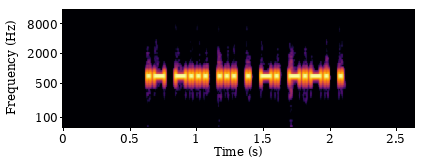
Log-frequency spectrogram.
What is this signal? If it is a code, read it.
Morse code, heard as a keyed tone, about 41 wpm, 700 Hz. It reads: ABSENCE
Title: Sets of 4 Words - New Word Drill - 45wpm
